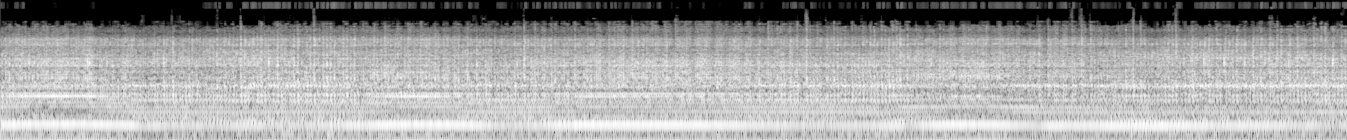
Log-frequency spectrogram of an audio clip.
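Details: Bionaire Ceramic Heater Tower: constant low hum with a faint uneven flutter and rattle running through it; the heater fan motor sounds abnormal, cause not known.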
